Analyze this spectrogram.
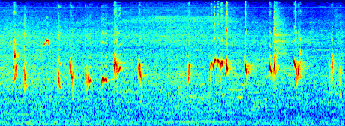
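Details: In the wild, a yellow-vented bulbul that sings only reluctantly joins in with chattering: scattered short, clear chirping notes, single and in small clusters, spaced about half a second apart, with a steady low hum beneath.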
